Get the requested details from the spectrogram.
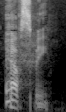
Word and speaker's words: AFSCME: AFSCME.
